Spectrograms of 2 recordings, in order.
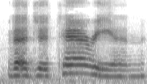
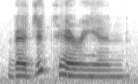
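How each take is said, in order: First: The stress is on the third syllable. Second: The stress is on the second syllable. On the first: The speaker calls it right. "obviously the third syllable is stressed" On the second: The speaker calls it wrong. "the second syllable"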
